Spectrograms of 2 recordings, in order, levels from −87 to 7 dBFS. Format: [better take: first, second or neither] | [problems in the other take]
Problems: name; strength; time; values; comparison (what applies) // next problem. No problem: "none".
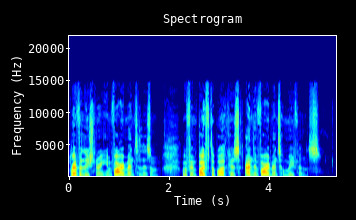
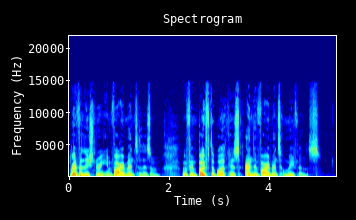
second | thin; very; fading below 850 Hz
